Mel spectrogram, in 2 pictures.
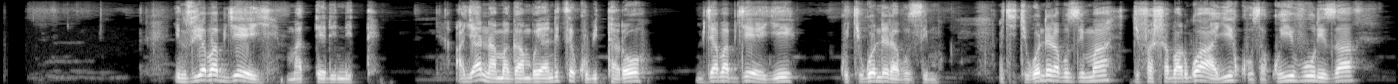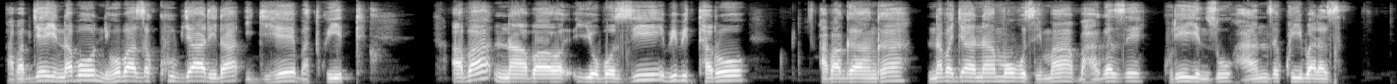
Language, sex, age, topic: Kinyarwanda, male, 25-35, health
